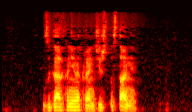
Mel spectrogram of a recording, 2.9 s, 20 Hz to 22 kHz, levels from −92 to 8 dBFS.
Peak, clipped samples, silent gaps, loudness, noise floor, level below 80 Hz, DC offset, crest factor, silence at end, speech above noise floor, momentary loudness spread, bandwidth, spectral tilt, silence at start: -2 dBFS; under 0.1%; none; -18 LUFS; -68 dBFS; -54 dBFS; under 0.1%; 20 dB; 0.85 s; 50 dB; 12 LU; 14.5 kHz; -5.5 dB/octave; 0.65 s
